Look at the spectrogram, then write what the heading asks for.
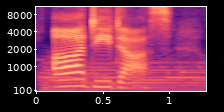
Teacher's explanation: Adidas, with emphasis on the first syllable.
